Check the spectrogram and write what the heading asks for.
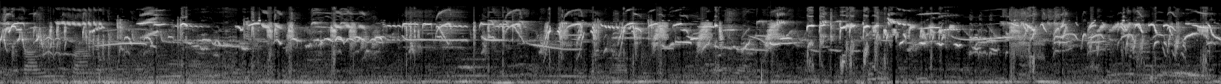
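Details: Snowy-browed flycatcher in energetic full song for tutoring other birds, a long run of quick high-pitched twitters, rattles and whistled slurs delivered with barely any gaps.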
